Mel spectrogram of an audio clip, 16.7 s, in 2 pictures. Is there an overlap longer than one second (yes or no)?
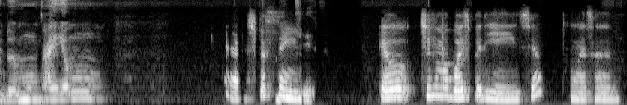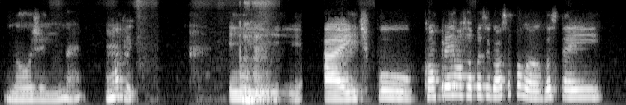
no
